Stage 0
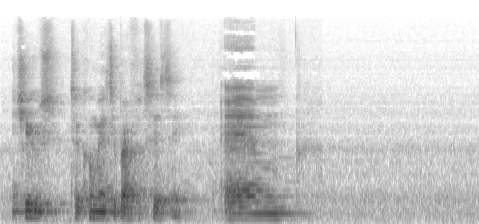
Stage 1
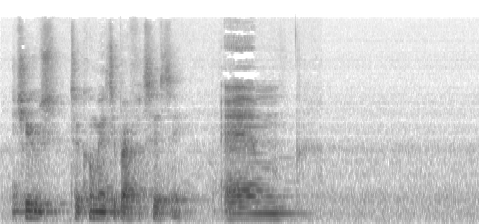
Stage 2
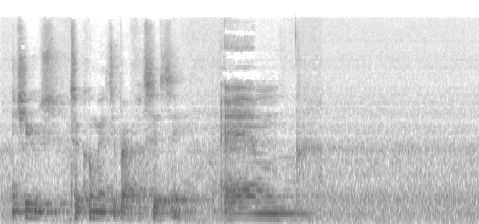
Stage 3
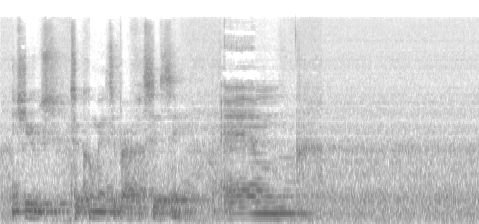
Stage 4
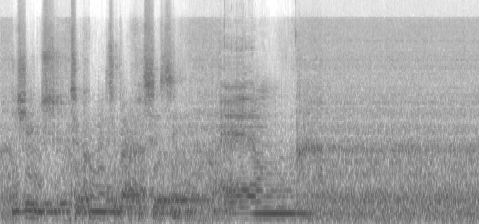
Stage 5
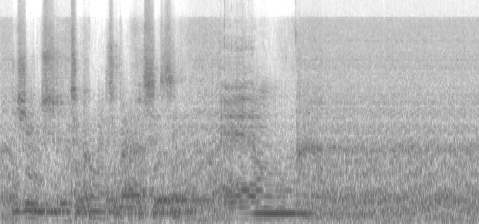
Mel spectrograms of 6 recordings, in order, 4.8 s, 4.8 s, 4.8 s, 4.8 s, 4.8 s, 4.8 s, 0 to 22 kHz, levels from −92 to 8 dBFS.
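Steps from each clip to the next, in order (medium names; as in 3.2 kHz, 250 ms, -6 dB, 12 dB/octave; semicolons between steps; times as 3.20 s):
treble shelf 5.8 kHz +7 dB
compression 4:1, threshold -35 dBFS, peak gain reduction 15 dB; trim +2.5 dB
peak limiter -29 dBFS, peak gain reduction 11 dB; trim +1 dB
reverse; upward compressor, threshold -43 dBFS; reverse; waveshaping leveller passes 3; trim +5.5 dB
flange 0.45 Hz, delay 1.9 ms, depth 5 ms, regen -50%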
